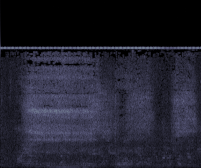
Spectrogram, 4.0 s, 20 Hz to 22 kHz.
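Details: Snoring recorded in 2010: long, hissing, rattling breaths with a low snorting buzz on inhalation over faint room hiss.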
